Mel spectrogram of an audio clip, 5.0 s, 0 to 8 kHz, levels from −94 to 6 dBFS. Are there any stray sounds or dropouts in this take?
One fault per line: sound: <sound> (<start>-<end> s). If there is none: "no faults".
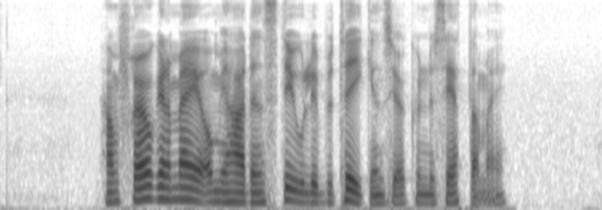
no faults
